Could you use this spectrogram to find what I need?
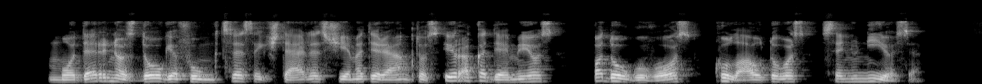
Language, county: Lithuanian, Šiauliai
